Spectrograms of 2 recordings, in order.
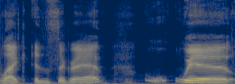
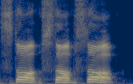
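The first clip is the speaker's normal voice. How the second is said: retold yell to stop; 5 semitones higher, 6 dB louder, much slower than usual. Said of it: "she's like".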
